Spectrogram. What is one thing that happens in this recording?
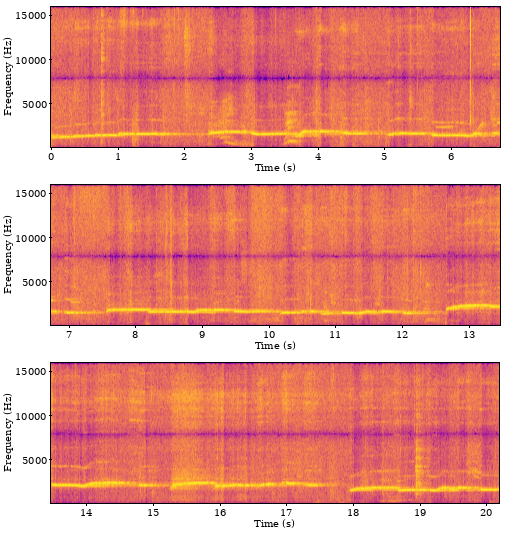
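A young woman sings a high, drawn-out melody through a microphone.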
